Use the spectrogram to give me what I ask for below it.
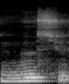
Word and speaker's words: monsieur: monsieur alors ça s'écrit monthieu mais ça se prononce monsieur c'est pour ça que c'est un petit peu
